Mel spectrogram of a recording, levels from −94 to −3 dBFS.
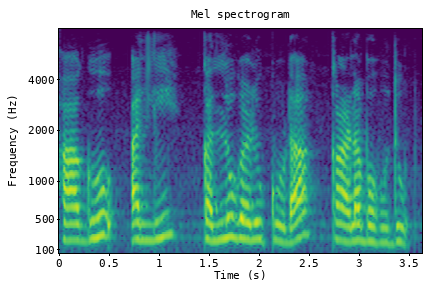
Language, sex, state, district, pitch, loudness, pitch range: Kannada, female, Karnataka, Bangalore, 225 Hz, -16 LUFS, 215-250 Hz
